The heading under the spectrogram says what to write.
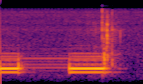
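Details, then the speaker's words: Verizon single-slot payphone after repair and conversion, final checkout via amplified receiver pickup: steady tone pulsing on and off about twice a second; normal busy signal on an outgoing call. "we'll call my number and it'll be busy give you some dtone and we'll make that"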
